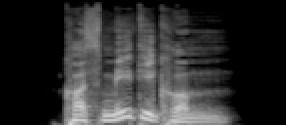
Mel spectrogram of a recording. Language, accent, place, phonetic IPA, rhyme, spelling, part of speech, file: German, Germany, Berlin, [kɔsˈmeːtikʊm], -eːtikʊm, Kosmetikum, noun, De-Kosmetikum.ogg
- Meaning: cosmetic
